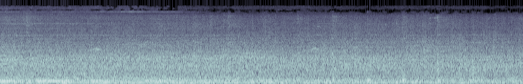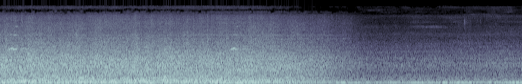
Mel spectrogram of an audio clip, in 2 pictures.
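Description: Freight train of tank cars rolling past, a steady rumble and rattle of steel wheels on rail. About ten seconds in it drops to a much quieter low rumble of a train approaching in the distance.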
